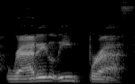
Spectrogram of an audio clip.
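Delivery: ordinary delivery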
